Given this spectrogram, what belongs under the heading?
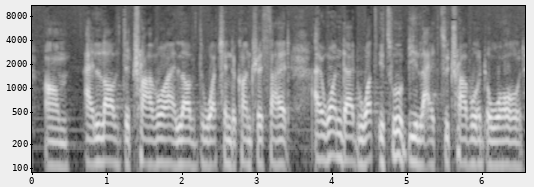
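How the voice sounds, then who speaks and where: Speaking at a moderate pace with a Nigerian accent, a man keeps a medium pitch and a monotone, flat intonation. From Nigeria, Nnewi. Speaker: college student speaker. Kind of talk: TEDx talk. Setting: stage with audience. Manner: halting, many fillers.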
